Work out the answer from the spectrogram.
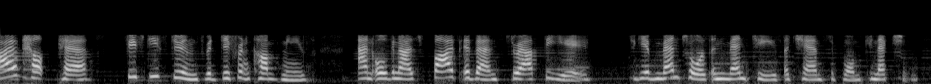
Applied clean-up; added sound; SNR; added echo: neural separator model SepFormer DNS4.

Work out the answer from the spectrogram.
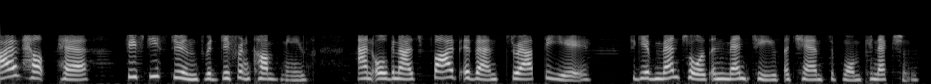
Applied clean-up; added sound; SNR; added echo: neural separator model SepFormer WHAM!.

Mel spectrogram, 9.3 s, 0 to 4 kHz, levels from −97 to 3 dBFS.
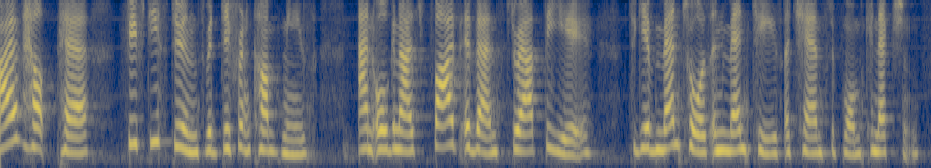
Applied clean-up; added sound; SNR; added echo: none; none; none; none.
